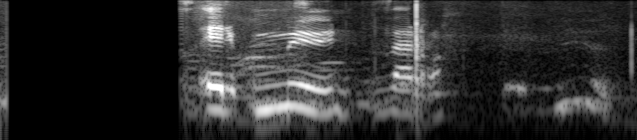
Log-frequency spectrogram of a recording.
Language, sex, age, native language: Icelandic, female, 10, Icelandic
